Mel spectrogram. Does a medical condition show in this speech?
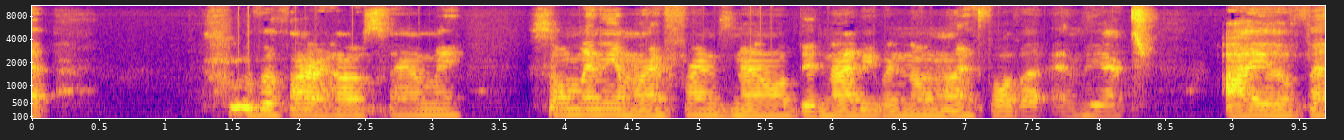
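Yes: cerebral palsy; birth oxygen deprivation.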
